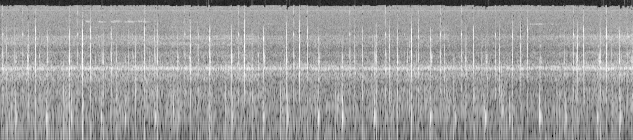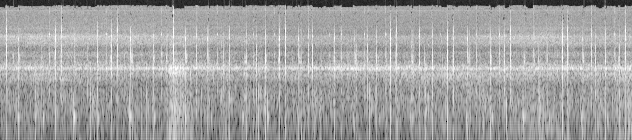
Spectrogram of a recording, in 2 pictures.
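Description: Walking along a paved path with a camera carried on the body: a stream of light, irregular clicks and ticks from steps and the camera jostling, over a steady faint high whine and light hiss. A brief low bump about two-thirds of the way through.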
